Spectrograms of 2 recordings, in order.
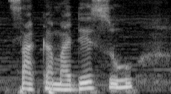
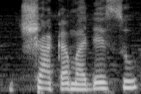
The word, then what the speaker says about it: Nsaka madesu: I am making some Saka Madu or Chaka madesu so it depends on how you call it how do you say it do you say sakad or do you say chaku whichever way you say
